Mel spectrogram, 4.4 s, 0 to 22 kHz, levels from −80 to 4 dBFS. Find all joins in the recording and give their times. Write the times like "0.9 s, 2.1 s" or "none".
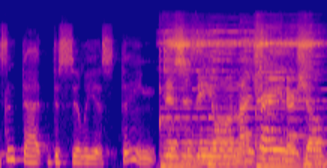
2.1 s

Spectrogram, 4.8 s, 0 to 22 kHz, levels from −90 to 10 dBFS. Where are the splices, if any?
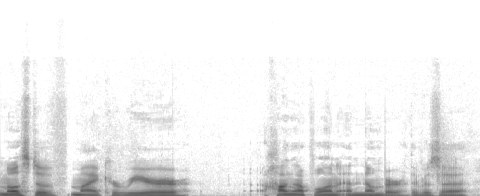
none

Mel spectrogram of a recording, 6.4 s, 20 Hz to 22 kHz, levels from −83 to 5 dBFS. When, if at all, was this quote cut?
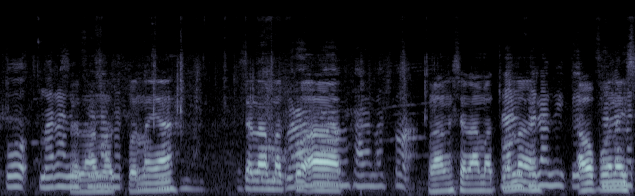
2.4 s

